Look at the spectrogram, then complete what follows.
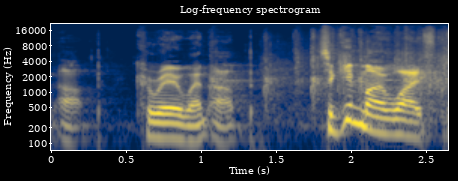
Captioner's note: audience applauding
